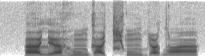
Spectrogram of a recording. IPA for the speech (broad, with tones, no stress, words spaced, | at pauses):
a˨lʲa˨ɦũ˦ ɡa˨t͡ɕʰũ˦ʎi˨dˤã˦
